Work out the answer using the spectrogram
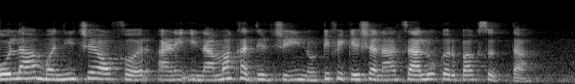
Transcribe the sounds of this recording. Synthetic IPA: olamənit͡ɕeɔfəɾaɽ̃iʔinamakʰat̪iɾt͡ɕinoʈifikeɕənat͡salukəɾpaksod̪t̪a

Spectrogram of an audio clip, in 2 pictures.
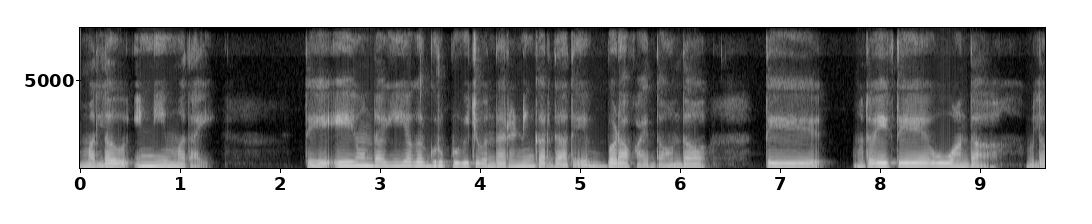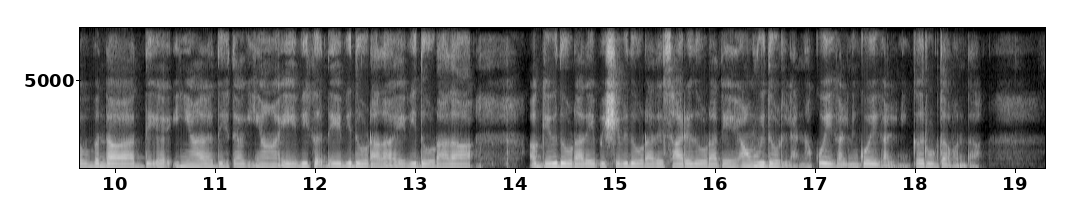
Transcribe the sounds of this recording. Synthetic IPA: mət̪ləbɪnːiːmət̪a̰ːḭː | t̪ḛːʔeːɦʊ̃nd̪aːkɪəɡəɾɡɾʊpʋɪt͡ʃbənd̪aːɾənɪ̃ŋɡkəɾd̪a̰ːt̪ḛːbəɽaːpʰaːɪd̪aːɦõːnd̪aː | t̪eː | mət̪ləbeːkt̪eːoːãːnd̪a̰ː | mət̪ləbːənd̪aːd̪ɪjãːd̪ɪkʰd̪aːkɪ̰jãːeːʋiːeːʋiːd̪oːɽaːd̪a̰ːeːʋiːd̪oːɽaːd̪aː | əɡeːʋiːd̪oːɽaːd̪eːpɪt͡ʃʃʰeːʋiːd̪oːɽaːd̪eːsaːɾeːd̪oːɽaːd̪eːaũːʋiːd̪oːɽlɛ̰ːnaːkoːiːɡəlnĩːkoːiːɡə̰lnĩːkəɾuːɾd̪a̰ːbə̰nd̪a̰ː

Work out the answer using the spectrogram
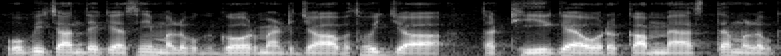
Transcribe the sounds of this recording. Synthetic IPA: oːbiːt͡ʃãːnd̪eːkɪəsĩːmət̪ləbɡɔːʋɾmɛ̃ːɳʈd͡ʒaːbt̪ʰɦoːiːd͡ʒaːt̪ãːʈʰiːkɛːoːɾkəmɛːst̪ɛ̃ːmət̪ləb

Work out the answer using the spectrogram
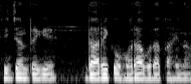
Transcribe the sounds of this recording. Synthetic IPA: sid͡ʒənɾeɡe | d̪aːɾekoɦoːɾabəɾaːt̪aɦɛnaː

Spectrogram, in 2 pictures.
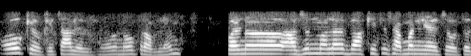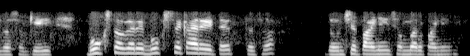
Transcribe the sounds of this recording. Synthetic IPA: okeoket͡saləlnonopɾɔblem | pəɳəd͡zuːnməlabakit͡sesamənɡʱeɭajt͡səɦot̪əd͡zəsəkibuksʋəɡəjɾebukst͡sekajɾeʈəjt̪ːəsə | d̪onɕepaɽ̃iːsəmbəɾpaɽ̃iː

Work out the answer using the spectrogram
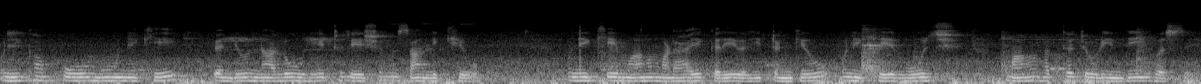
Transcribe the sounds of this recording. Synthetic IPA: ʊnə̆kʰãːpoːmũʊnəkʰeːpɐ̃ɦɪ̃ɲd͡ʑonaːloɦeːʈʰɾeːʃəm̆sãlɪkʰijoː | ʊnə̆kʰeːmãːmɐɽ̤aːekɐɾeʋɐɾiʈɐ̃ŋɡijoʊnə̆kʰeːɾoːz | mãːɦɐt̪ʰə̆d͡ʑoɽĩːn̆d̪iʋɐsɪ

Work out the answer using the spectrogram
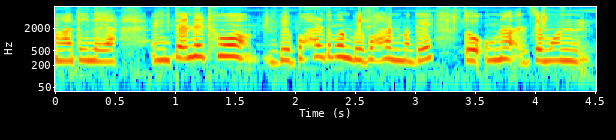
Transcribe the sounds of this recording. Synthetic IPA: aŋat̪ilajaintaɾnɛthubɛbɔhaɹd̪ɛmɔnbɛbɔɦaɹmaɡɛ | t̪ɔʔunaʔzɛmɔn

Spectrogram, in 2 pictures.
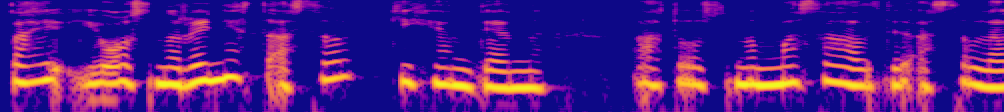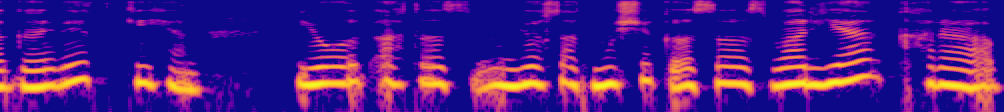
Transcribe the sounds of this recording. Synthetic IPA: t̪ɐɦijoːsnɨɾenʲist̪ɐsɐlkihint̪enɨ | ɐt̪osnɨmɐsaːlt̪iʔɐsɐlːɐɡɐɾet̪kiɦin | joɐt̪ʰəːsjosat̪muʃikəːsəːsʋɐɾjakʰɐɾaːb̚

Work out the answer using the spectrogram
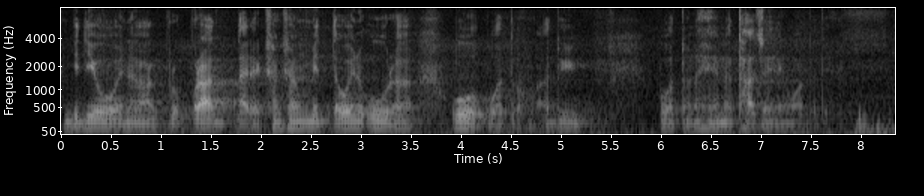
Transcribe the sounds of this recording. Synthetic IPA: bidioːjnɐɡapɾopɾadajɾḛk̚saŋsɐŋmitːɐojnɐʔuɾɐ | upotːo̰ɐ̰dui | potːonɐɦenɐtʰazeŋondodi

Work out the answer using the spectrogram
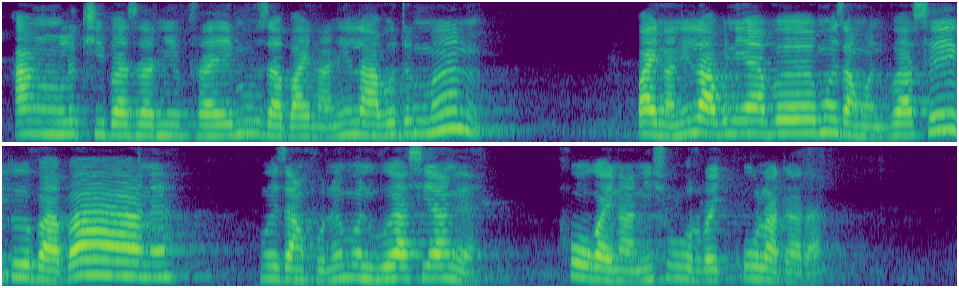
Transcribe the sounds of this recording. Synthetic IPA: aŋlɯkʰibazanipʰɾajmuzabajnanilabɯdɯŋmɯn | b̥ajnanilabɯnijabɯmɯzaŋmɯnbɯasɯjɡɯbabanɯ | mɯjzaŋpʰɯnɯmɯnbɯasijaŋe | hʰɔɡajnanisɔhɔɾbajɔladaɾa

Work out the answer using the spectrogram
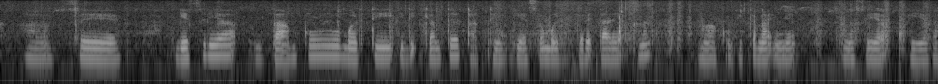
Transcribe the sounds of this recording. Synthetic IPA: a | sɛ | ɡɛsɾɛjaʔ | d̪amkɔbəɽt̪iːd̪iʔ̚ˀkant̪ɛʈʰa̰ɾʈiɡɛsɔbəɽbəɾɛ̰ʔ̚ˀd̪aɽɛja̰ʔkanamakɔ̰ɡɛkanaʔḭɲəʔ | nasəja̰ʔəjad̪a

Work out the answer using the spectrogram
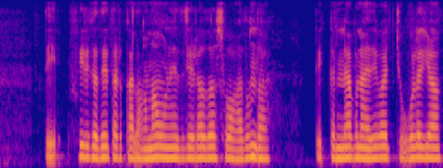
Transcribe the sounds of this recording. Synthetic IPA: t̪ḛːpʰɪɾkəd̪ẽːt̪əɽkaːlã̰ːnãːɦoːnẽːt̪aːd͡ʒeːɽaːoːd̪aːsʊʋaːd̪ɦʊnd̪aː | t̪eːkənːɛ̃ːbənaːiːd̪eːʋaːd͡ʒt͡ʃoːljãː

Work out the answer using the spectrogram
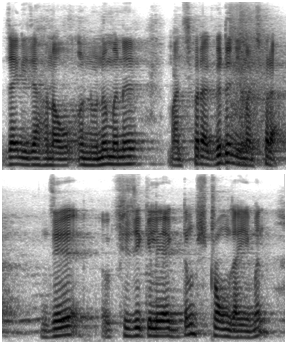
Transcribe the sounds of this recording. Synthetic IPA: zajnizaɦanawɐ̰nunɯmɯnɯ | mansi̥pʰɐɾaɡɯdɯnimansi̥pʰɐɾa̰zepʰizikeliajk̚dɐmstɾɔŋzajemɯn

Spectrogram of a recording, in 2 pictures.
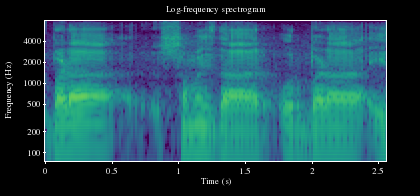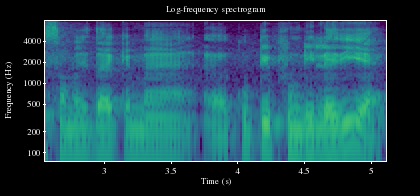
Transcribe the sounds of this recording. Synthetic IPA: bəɽaːsəməd͡ʒd̪aːɾɔːɾbəɽaːḛːsəməd͡ʒd̪aːɦɛːkemɛ̃ːkʊpːiːpʰʊ̃ɳɖiːleːd̪iːɛː

